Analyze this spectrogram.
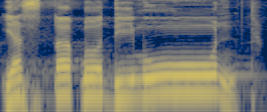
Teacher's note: huruf qaf yang hakikatnya sukun adalah qalqalah sughra, jangan lupa dipantulkan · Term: qalqalah sugro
